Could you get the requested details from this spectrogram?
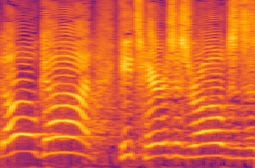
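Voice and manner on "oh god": high wailing cry to God; mock lament. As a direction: wail it like Joshua tearing robes. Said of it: "Joshua's like".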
